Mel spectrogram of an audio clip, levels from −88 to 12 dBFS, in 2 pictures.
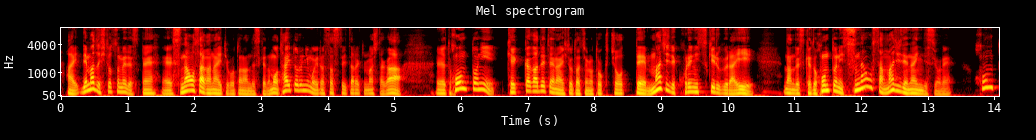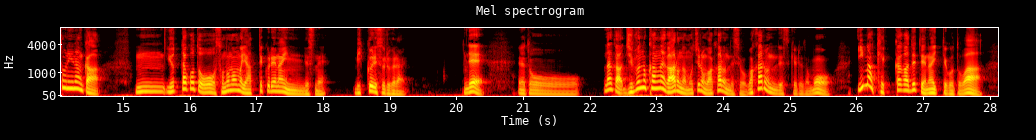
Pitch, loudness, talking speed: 120 Hz, -22 LUFS, 420 characters per minute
